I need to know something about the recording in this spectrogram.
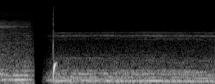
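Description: A man's voice chanting in long held notes, in the manner of Quran recitation. The sound cuts out briefly less than half a second in, and then there is a short sharp click.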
